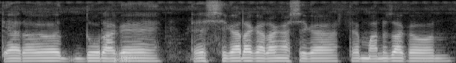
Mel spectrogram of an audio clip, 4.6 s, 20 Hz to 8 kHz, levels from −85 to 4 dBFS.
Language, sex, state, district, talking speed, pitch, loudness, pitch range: Chakma, male, Tripura, Unakoti, 155 wpm, 130 Hz, -16 LUFS, 130-135 Hz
